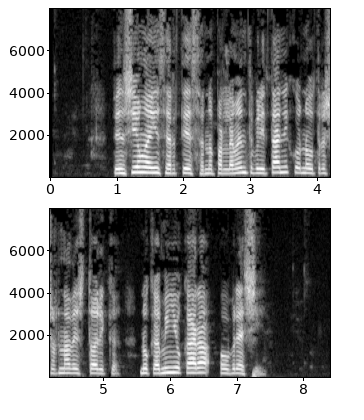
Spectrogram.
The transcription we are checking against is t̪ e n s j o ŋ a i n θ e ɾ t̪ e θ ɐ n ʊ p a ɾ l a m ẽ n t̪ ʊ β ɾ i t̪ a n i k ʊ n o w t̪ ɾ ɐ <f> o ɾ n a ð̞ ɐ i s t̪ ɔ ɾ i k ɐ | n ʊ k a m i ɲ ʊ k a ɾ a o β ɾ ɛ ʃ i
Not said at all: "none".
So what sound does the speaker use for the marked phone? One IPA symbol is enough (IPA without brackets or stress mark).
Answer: ʃ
